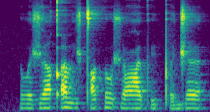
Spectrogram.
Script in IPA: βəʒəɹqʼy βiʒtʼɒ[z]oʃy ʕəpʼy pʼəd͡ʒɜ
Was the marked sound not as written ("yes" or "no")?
yes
